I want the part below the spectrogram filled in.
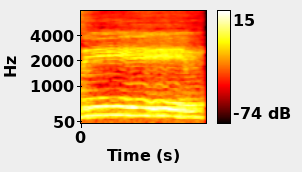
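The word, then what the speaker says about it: ج: এক ফোঁটা তার নাম জিম তার নাম জিম হা অক্ষরের নিচে এক ফোঁটা তার নাম জিম তার নাম জিম জিম উসার কেমন হবে জিম উচ্চারণ কেমন হবে জিম জিহব্বার মাঝতে শক্তভাবে আদায় হবে জিম জিহব্বার মাঝতে শক্তভাবে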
